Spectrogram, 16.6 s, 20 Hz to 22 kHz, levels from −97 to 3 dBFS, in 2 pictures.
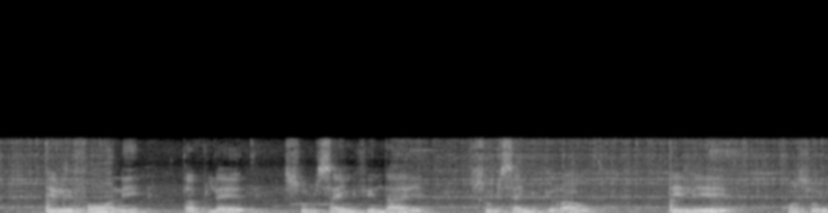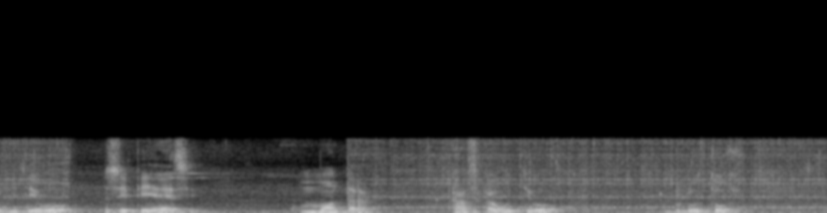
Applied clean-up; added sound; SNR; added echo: none; Water tap, faucet; 18 dB; reverberation time 0.4 s.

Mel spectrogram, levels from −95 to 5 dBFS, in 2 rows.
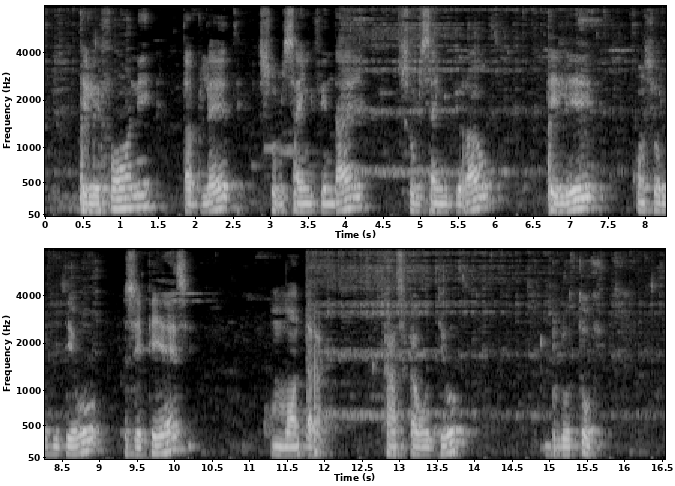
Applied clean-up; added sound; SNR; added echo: classical method WPE with log-MMSE.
